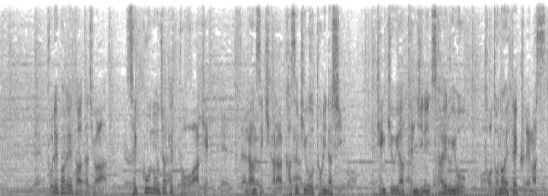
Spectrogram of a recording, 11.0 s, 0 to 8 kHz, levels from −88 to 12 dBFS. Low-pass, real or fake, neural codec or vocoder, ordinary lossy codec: none; real; none; none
